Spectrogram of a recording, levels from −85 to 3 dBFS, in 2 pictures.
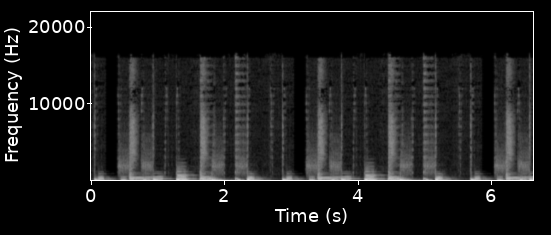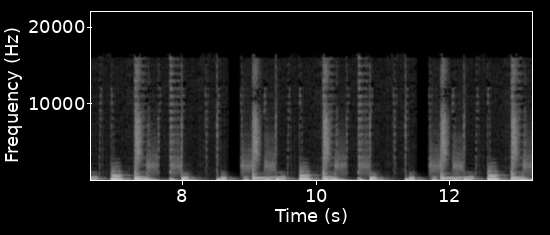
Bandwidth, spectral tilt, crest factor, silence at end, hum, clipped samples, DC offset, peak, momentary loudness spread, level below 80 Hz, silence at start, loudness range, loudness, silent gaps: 17 kHz; -6 dB/octave; 20 dB; 0 s; none; under 0.1%; under 0.1%; -4 dBFS; 8 LU; -26 dBFS; 0.05 s; 1 LU; -24 LUFS; none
